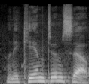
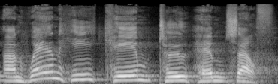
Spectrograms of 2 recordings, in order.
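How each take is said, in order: First: Much softer, almost to himself; soft repetition. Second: Drawn out, each word weighed; slow scripture reading. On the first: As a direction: let it fall quietly, reflective. Repeating the verse for effect. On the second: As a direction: read the verse very slowly, savouring it. Quoting verse seventeen slowly. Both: Acted.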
